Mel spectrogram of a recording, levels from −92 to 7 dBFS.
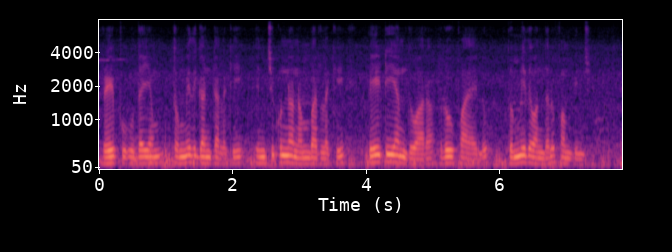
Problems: constant background noise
